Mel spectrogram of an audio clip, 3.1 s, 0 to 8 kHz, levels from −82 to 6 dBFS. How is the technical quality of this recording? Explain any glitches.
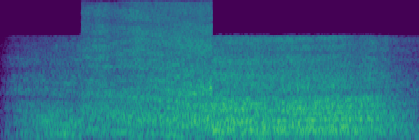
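The recording has one clear glitch. From 0.61 to 1.59 s, a wrong sample rate plays the sound twice as fast and an octave high, which fits 8 kHz material played at 16 kHz. On a spectrogram, features stretch upward and compress in time; waveform cycles look squeezed.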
